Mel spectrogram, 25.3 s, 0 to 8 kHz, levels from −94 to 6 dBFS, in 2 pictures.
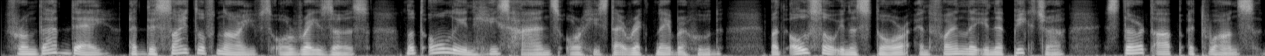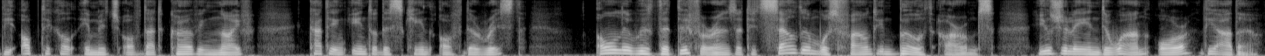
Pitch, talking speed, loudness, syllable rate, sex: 120 Hz, 155 wpm, -21 LUFS, 4.5 syllables/s, male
